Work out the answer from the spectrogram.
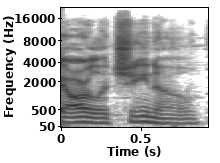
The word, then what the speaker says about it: Arlecchino: I mean, I say Arlecchino.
